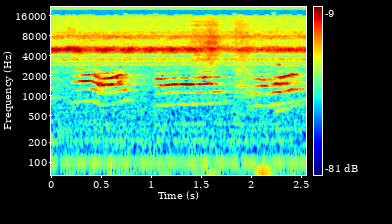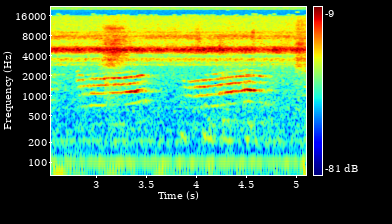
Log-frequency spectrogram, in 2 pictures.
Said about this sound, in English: What is that? The cat. The same one. Yes. He's trying to chant the holy name.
